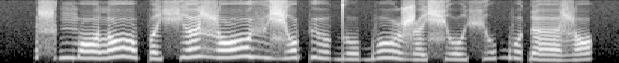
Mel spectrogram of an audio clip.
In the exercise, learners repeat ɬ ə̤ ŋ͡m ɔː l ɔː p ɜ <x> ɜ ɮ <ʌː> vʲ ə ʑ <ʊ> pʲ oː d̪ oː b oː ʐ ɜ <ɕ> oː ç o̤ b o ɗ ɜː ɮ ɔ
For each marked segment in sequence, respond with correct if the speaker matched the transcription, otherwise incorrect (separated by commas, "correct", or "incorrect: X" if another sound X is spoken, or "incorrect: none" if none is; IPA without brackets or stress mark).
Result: incorrect: ç, incorrect: ɔː, incorrect: ɔ, correct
